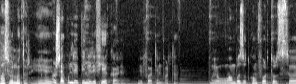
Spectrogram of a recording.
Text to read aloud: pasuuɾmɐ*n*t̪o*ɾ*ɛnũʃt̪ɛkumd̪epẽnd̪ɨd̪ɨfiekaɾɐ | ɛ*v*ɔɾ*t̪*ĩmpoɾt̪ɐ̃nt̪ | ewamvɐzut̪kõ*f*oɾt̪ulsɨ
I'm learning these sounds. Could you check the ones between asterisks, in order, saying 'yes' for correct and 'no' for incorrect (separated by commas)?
no, yes, no, yes, yes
